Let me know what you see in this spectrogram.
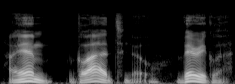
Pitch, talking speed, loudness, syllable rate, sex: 105 Hz, 180 wpm, -19 LUFS, 4.1 syllables/s, male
